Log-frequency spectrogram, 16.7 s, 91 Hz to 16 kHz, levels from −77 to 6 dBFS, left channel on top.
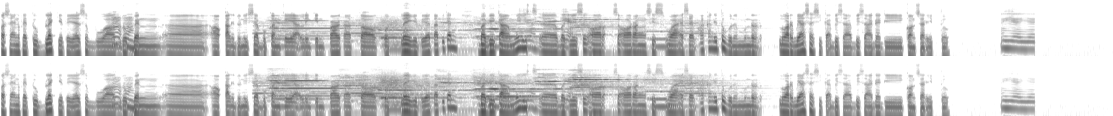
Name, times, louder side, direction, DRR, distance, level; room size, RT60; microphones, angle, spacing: voice 1, 0.0-11.4 11.7-14.2, left 1 dB, 20° left, 1.3 m, -31 dB
voice 2, 1.6-2.1 7.8-8.1 8.4-8.6 15.0-15.5, left 2 dB, 75° left, 1.4 m, -37 dB
sound 1, 3.8-10.7, right 10 dB, 70° right, 0.5 m, -30 dB
open air
head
